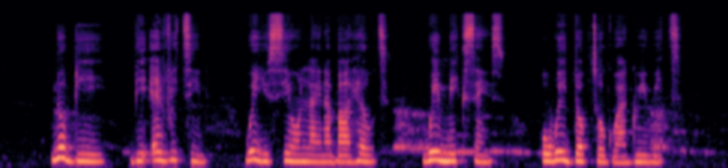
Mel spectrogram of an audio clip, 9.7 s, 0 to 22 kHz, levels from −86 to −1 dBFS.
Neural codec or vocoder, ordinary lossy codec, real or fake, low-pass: none; Opus, 32 kbps; real; 14.4 kHz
